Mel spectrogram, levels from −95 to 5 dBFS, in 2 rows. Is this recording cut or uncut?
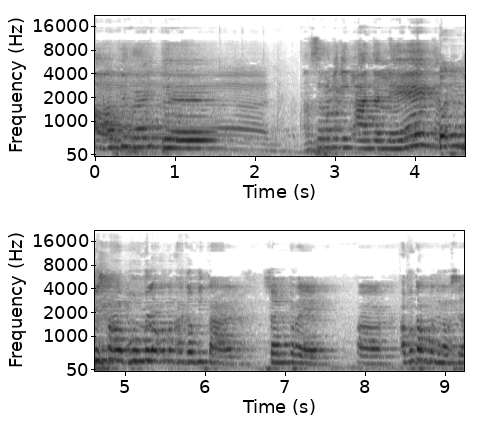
cut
